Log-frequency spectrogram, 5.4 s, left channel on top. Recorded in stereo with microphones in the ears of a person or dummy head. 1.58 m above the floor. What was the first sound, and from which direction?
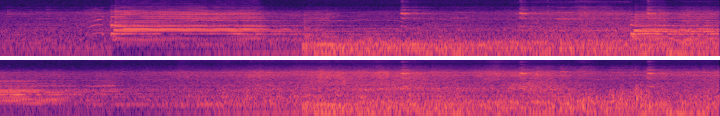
A bird, centre (ahead or behind).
